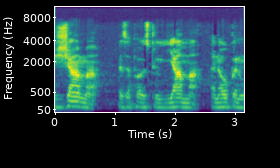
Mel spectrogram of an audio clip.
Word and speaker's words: llama: is pronounced yeah and the Double L is pronounced as a y so we would say not llama but Yama Yama Yama me yamo me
